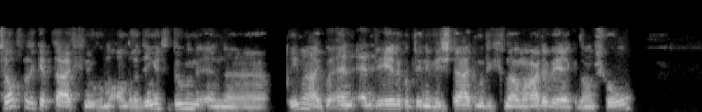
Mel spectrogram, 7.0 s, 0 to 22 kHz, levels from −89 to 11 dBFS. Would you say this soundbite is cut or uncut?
cut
